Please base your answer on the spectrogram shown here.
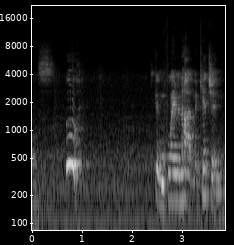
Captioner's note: sighs exaggeratedly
